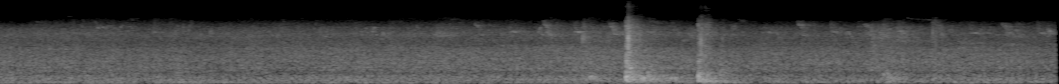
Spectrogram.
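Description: Steady outdoor background noise, broken about six seconds in by two loud bangs under a second apart, followed by a few fainter knocks.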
